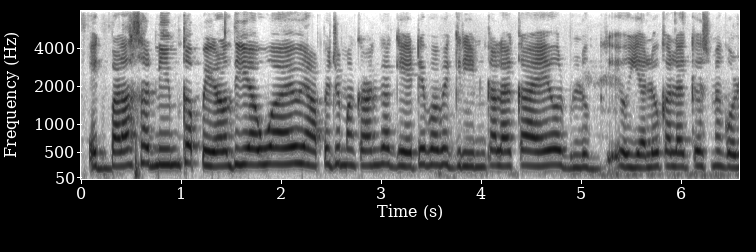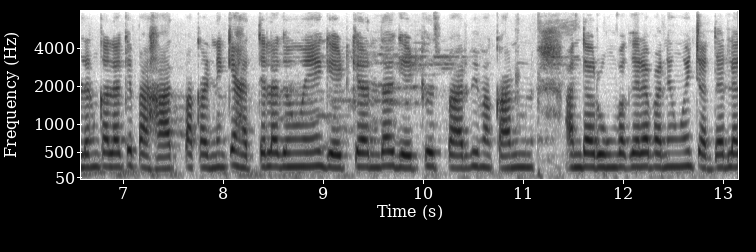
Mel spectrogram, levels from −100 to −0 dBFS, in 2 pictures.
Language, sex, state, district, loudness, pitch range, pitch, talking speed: Hindi, female, Bihar, Lakhisarai, -16 LUFS, 235-265 Hz, 245 Hz, 250 wpm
